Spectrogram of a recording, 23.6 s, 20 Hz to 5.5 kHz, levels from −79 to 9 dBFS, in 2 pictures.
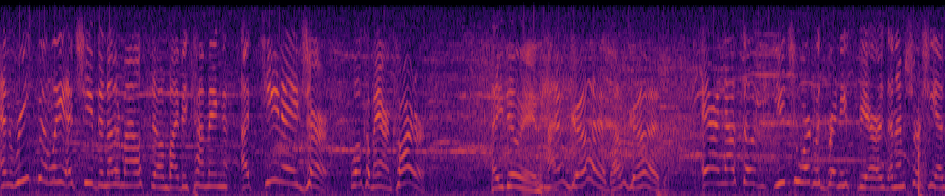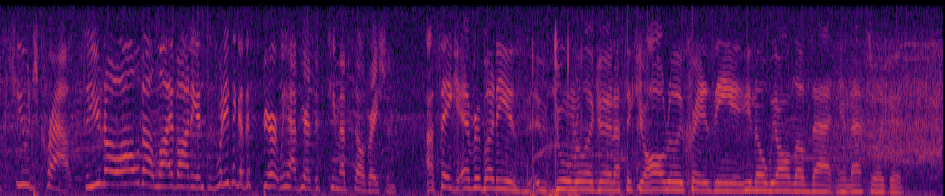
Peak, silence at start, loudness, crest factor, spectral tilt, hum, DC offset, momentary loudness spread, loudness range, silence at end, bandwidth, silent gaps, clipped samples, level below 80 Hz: -14 dBFS; 0 s; -31 LUFS; 18 dB; -4.5 dB/octave; none; under 0.1%; 7 LU; 4 LU; 0.05 s; 5.4 kHz; none; under 0.1%; -52 dBFS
